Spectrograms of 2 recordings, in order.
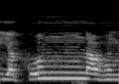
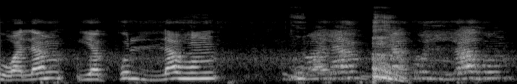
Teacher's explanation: لام اور را، یہ دو حرف جب آ جائیں تو یہاں پر غننے کے بغیر وہ جو نون کی آواز ہوتی ہے اس کو لام اور را میں ملا دیا جاتا ہے، ضم کر دیا جاتا ہے، گم کر دیا جاتا ہے، اس کو کہتے ہیں ادغام کرنا۔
